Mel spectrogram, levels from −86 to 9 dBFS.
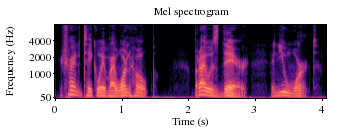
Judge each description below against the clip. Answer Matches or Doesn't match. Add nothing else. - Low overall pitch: Matches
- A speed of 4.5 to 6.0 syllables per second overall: Doesn't match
